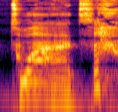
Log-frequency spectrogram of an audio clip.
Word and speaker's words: twat: Twat. Like a hat.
